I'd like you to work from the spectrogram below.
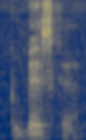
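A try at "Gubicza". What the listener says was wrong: No, the C is silent, so it's Gubiza.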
